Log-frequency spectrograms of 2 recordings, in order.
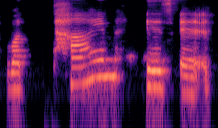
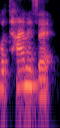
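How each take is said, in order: First: It is slow and clear with exaggerated intonation. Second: It is fast with flat intonation. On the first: "the pronunciation itself is pretty slow and more clear, and the intonation is more drastic" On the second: "It's pretty fast and the intonation is more flat"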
